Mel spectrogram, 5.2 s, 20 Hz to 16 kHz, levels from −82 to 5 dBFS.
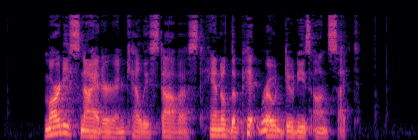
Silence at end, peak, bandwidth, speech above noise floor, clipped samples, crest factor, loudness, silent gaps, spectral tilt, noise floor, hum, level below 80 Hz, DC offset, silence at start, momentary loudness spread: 0.9 s; -2 dBFS; 11.5 kHz; 51 dB; under 0.1%; 20 dB; -21 LUFS; none; -5 dB/octave; -71 dBFS; none; -44 dBFS; under 0.1%; 0.55 s; 8 LU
